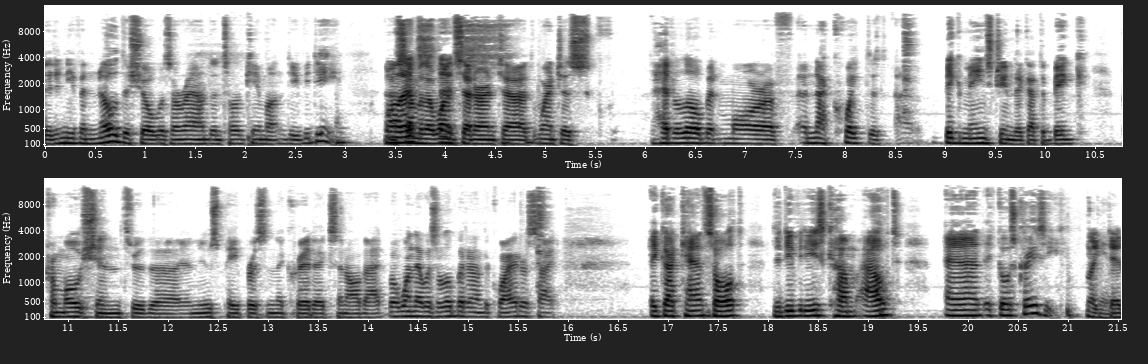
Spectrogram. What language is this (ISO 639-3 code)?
eng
